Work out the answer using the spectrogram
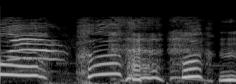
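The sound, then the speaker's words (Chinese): A cat meows, a pet given as a birthday gift, letting out several bright, wavering calls in a quick string, each with a bending pitch. “真系猫猫啊！”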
